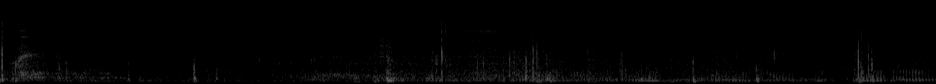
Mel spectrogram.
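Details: Pet ginger kitten purring during play with a favourite soft toy, a continuous low rumble under human voices talking nearby, with a few sharp knocks and rustles.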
